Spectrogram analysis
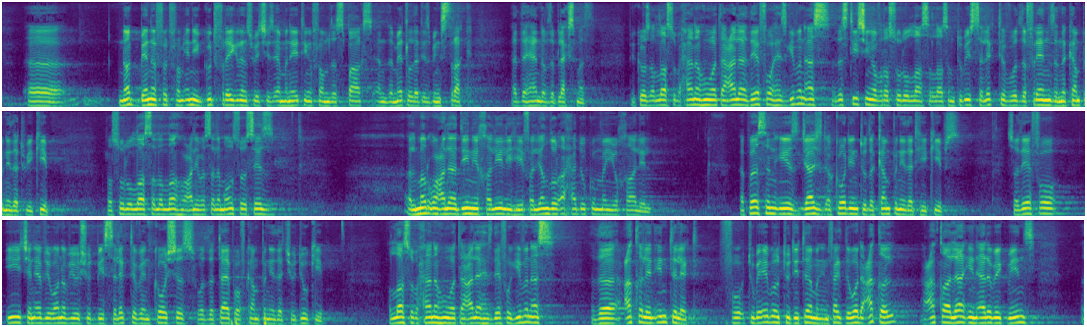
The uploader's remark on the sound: at the Houghton Masjid (West Street)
